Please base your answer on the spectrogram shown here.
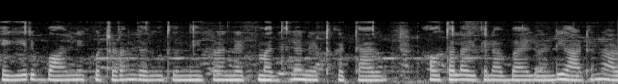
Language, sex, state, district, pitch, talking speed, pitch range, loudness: Telugu, female, Telangana, Nalgonda, 210 Hz, 165 wpm, 205-215 Hz, -15 LUFS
